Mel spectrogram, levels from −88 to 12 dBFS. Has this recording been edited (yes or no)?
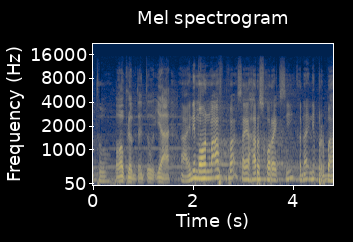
yes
